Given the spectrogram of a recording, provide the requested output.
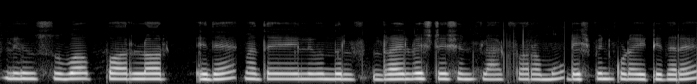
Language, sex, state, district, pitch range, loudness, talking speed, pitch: Kannada, female, Karnataka, Raichur, 240-255 Hz, -15 LUFS, 120 wpm, 250 Hz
